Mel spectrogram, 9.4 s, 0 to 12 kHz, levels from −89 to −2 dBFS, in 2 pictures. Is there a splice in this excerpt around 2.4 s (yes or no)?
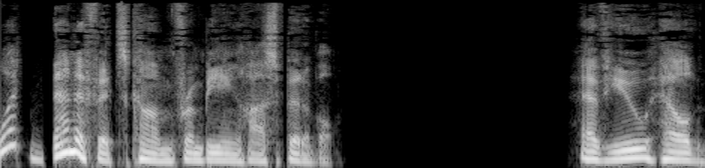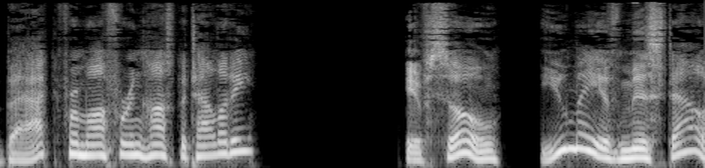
no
